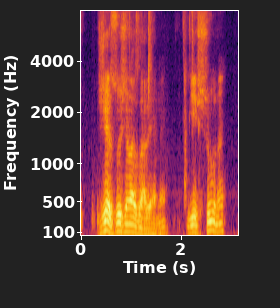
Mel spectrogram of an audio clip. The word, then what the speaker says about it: Yeshu: Yeshu, né? Nós não falamos de Yeshua porque Yeshu é como se fala no aramaico da Galileia, né?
